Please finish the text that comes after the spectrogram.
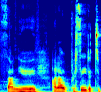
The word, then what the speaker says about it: Saneux: Please excuse me because Saneux is actually pronounced Saneux, and I proceeded to pronounce it incorrectly for the entire video.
